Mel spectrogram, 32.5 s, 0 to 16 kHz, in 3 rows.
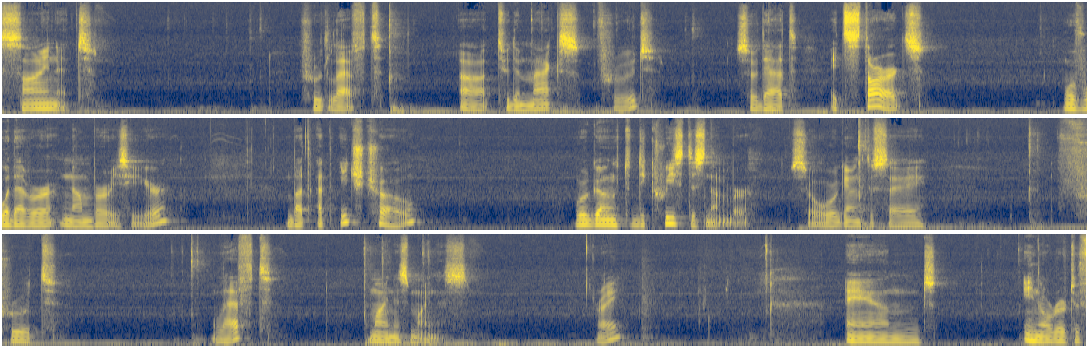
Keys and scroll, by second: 1.0-3.0 typing, 3.4 Return, 4.6-7.1 typing, 7.7 Return, 8.6 ;, 20.4 Return, 21.1-23.0 typing, 24.3 Down, 24.5 Return, 26.0-26.8 typing.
